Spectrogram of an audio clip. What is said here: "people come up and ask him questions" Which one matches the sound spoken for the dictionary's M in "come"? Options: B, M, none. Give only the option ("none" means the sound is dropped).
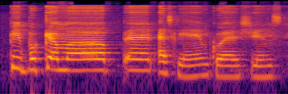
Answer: M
